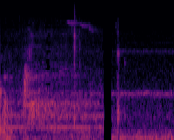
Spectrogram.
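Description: Faint background noise with a thin steady hum, broken by a brief complete dropout about a second and a third in where the recording is spliced.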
